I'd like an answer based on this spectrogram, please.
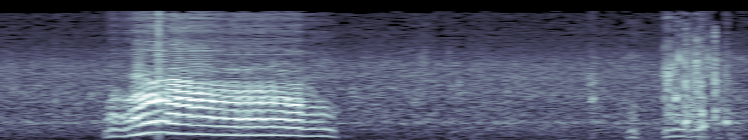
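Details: Jack Russell Terrier playing with water from a hose, giving one drawn-out, growly, harmonic bark lasting about a second, then a short rougher burst near the end over a soft background hiss.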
